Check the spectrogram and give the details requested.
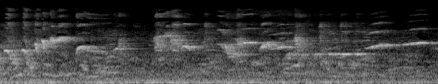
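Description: Birds calling: many short, high calls that slide up and down in pitch and overlap one another.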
